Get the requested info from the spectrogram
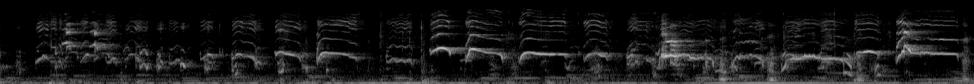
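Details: Labrador Retriever puppies, 17 days old, in a frenzy indoors; a litter of overlapping high whines and yips, many rising then falling, tumbling out irregularly several per second, some louder squeals, with a soft low hum beneath.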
